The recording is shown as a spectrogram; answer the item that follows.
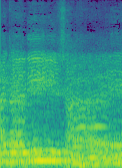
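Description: A group of voices singing a slow devotional chant, holding long steady notes.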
